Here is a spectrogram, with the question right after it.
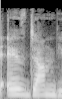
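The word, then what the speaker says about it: Ezgjan: Bu arada Alioski'nin adı Ezcan diye okunuyor. Onu da söyleyeyim. – Ezcan. – Aynen değişik yazılıyor.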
